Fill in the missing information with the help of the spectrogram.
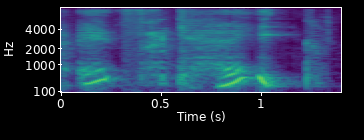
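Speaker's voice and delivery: slow hushed whisper; whispered cake reveal. Acted. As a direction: whisper the surprise.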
